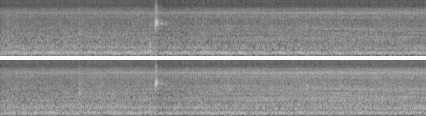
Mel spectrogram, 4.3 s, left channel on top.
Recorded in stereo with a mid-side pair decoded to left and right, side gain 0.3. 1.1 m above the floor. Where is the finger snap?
Straight ahead, 1.3 m.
